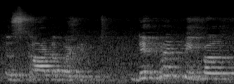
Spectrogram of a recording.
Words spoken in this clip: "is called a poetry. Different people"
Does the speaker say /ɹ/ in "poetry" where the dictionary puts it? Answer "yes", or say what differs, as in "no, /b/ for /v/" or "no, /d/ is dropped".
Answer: no, /ɹ/ is dropped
